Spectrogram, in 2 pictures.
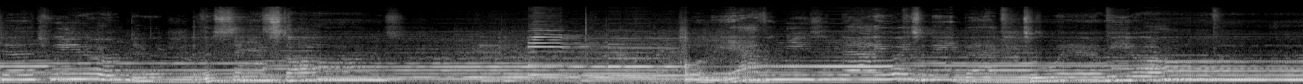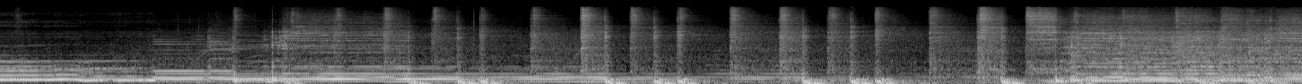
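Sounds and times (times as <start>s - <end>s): guitar: 0.0s - 26.0s
live rock band playing: 0.0s - 26.0s
drum and cymbal hits: 15.8s - 26.0s.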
